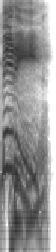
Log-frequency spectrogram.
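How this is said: The name is yelled angrily.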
